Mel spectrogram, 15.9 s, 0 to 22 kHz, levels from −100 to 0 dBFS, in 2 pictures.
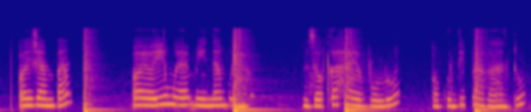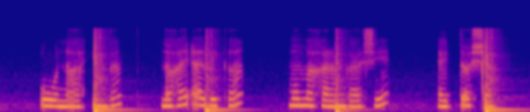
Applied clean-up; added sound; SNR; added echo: none; Thump, thud; 4 dB; none.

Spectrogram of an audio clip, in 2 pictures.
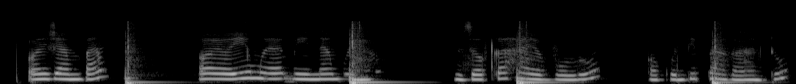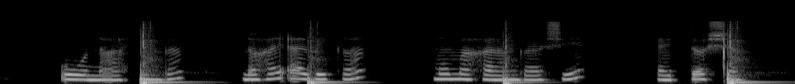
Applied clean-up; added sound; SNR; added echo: classical method log-MMSE.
